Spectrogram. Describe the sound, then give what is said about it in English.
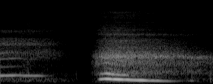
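A deep cleansing breath is drawn in and then let out in a longer, louder sighing exhale, with a short pause between them. “Take a cleansing breath. You want to take one with me?”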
